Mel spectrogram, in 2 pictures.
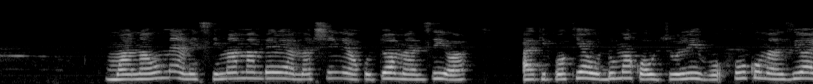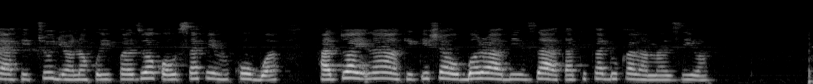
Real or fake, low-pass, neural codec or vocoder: real; 7.2 kHz; none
